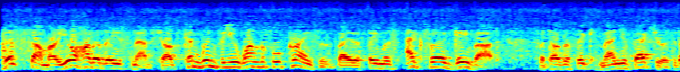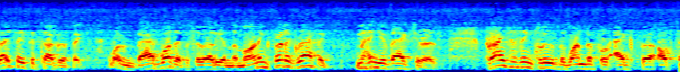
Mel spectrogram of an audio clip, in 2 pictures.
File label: Radio City commercial Camera User Magazine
